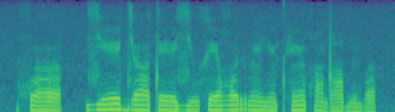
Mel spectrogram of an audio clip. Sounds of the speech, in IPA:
χʷʌː | zʲeː dʲʌːteː zʲux e ʁʷɯrlẽjẽ t̪ʰẽχʷẽ dˤobũbʌ

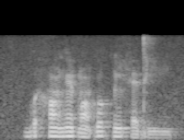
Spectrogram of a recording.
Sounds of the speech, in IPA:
ɡʷə˦˨ hɔ̃˦ɡɛ̃˦ɓɔ̃˨ ɓo˦k͡pĩ˧ hɛ˨diː˨

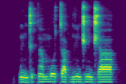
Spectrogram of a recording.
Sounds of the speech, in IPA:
k͡pĩ˨ ɡe˧tã˦ mo˦ta˦ɡ͡bĩ˦d͡ʒĩ˦ d͡ʒa˦

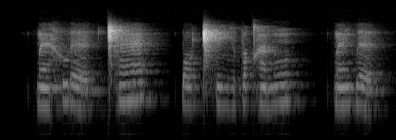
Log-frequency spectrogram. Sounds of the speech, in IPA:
k͡pɛ̃huɾɛ | ǁʰɛ̃ | k͡pɔǁʰɪ ʎɪpuqʰɛ̃nũ | k͡pɛ̃ɡ͡bɛ

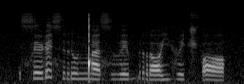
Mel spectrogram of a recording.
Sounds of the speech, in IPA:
sɪɽesruŋ͡ǃas veb rɔjvɪt͡ʃʼɔ

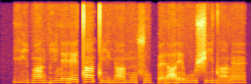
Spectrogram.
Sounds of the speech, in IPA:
ji˧bã˧ ɡ͡bi˧le˧ɾe˦tã˦ ti˦˨jã˨˦ mũ˧su˧k͡pɛ˨ɾa˨˦ ɾe˦˨wu˧ʃi˧ dã˨lɛ̃˧

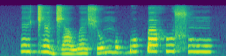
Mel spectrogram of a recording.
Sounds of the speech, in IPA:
e˦d͡ʒã˦˨d͡ʒa˨ wɛ˨ʃo˨˦ mo˧ɡ͡bo˦k͡pa˦hu˦ sũ˦

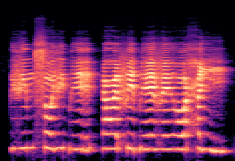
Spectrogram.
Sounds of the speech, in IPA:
vʲum sɔvʲəbʱɪː | ʕɪfebʱɛ vɛɦɔ ħi

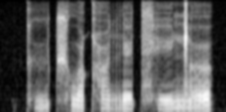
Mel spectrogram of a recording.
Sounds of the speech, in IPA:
kʰʉ t͡ʃʰoqʰorɛ t͡sʰe ŋ͡ǁʌ

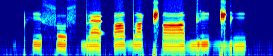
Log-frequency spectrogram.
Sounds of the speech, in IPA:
pʰisos dæʔo dˤiǁɑ diɡ͡ǁi

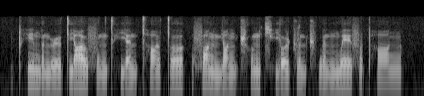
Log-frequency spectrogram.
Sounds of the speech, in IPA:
pʰi˥˩mwə˩nɻɻ̩˥˧ t̪jɑ˥˩ʊ̯ fʊ˧˥ŋt̪ʰjɛ˧˥n t̪ʰɑ˨˩ʊ̯t̪ɤ˥ | fɑ˥˩ŋmjɑ˧˥ŋʈ͡ʂʰʊ˥ŋ t͡ɕʰjo˨˩ʊ̯ʈ͡ʂwə˦nʈ͡ʂʰwə˧˥n n̪we˥˩ɪ̯fä˩pʰɑ˨˩˦ŋ

